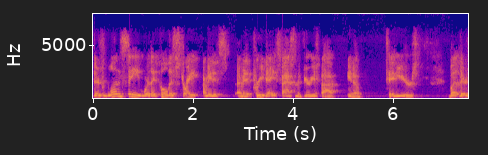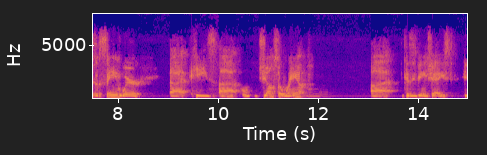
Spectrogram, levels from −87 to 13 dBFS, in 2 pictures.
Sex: male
